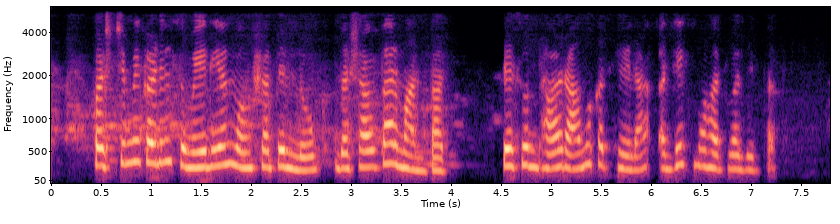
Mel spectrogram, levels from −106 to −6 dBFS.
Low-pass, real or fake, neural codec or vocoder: 5.4 kHz; fake; codec, 44.1 kHz, 7.8 kbps, DAC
